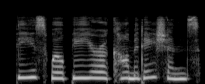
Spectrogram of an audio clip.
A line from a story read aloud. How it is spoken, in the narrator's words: Her voice is only a breath above a whisper when she says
